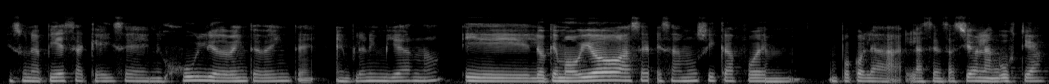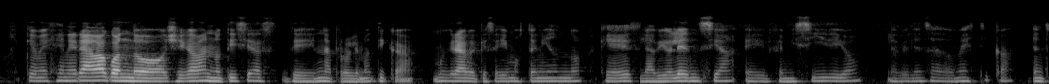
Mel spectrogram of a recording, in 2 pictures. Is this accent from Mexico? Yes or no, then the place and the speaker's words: no; Salta, Argentina; Es un dique que queda cerca de mi ciudad natal, que es Salta, al norte de Argentina. Es un lugar muy, muy bello, con mucha naturaleza, con un embalse de agua, donde ahí jugaba mucho de niña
